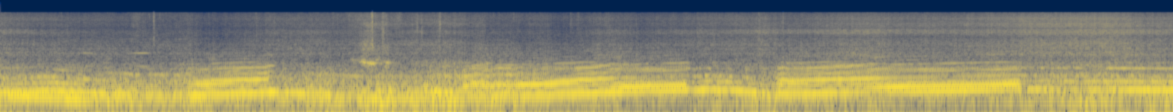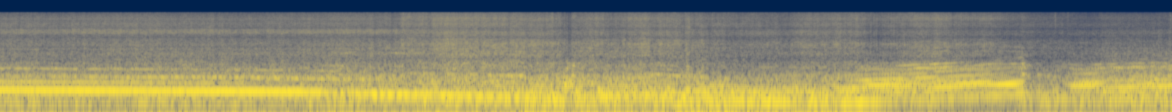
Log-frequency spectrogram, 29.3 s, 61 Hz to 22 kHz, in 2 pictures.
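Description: Renault Clio 197 R27's 2.0-litre four-cylinder engine, fitted with an Akrapovic exhaust, heard from inside the cabin under way. The revs climb and drop back several times, as at gear changes, then hold steady and sink slowly through the middle before climbing again near the end.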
